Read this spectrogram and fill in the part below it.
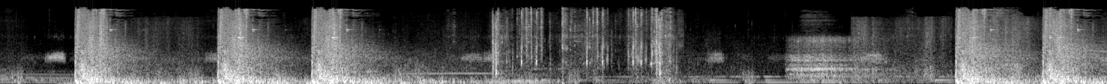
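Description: A rifle fires loud single shots that boom and echo outdoors.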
